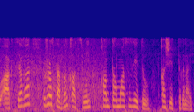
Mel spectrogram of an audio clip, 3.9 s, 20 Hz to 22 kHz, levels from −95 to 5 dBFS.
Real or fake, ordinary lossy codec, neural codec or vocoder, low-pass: real; Opus, 64 kbps; none; 5.4 kHz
